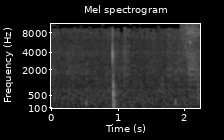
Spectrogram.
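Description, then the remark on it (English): Faint scratching of a Sharpie gel pen moving across paper, with one brief sharper tick partway through and soft strokes otherwise; no one speaks. “I love these pens. I know. She's got more pens, are they? It's like Sharpie gel pens.”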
